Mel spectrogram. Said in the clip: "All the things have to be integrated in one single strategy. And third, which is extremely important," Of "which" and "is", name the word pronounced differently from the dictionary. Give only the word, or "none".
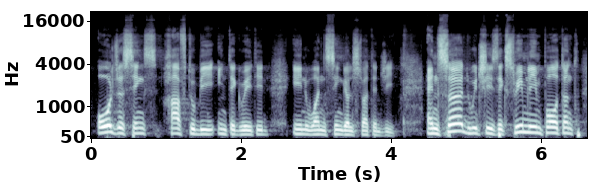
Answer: none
